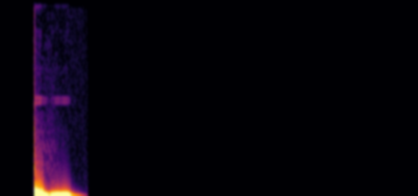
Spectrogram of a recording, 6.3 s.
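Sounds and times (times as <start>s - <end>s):
LFE electronic thump with low tremolo tail: 0.5s - 1.1s.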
